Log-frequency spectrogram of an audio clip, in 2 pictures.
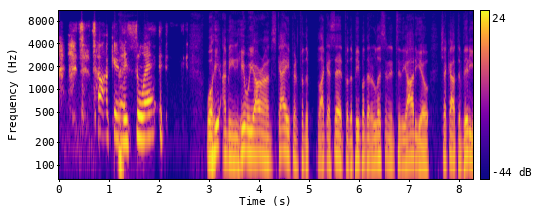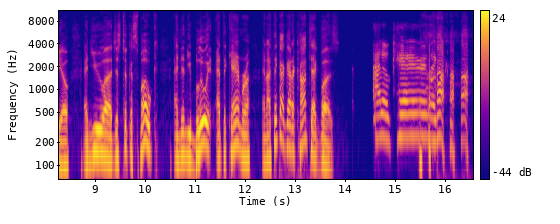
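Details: Adult male speaker; normal voice.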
